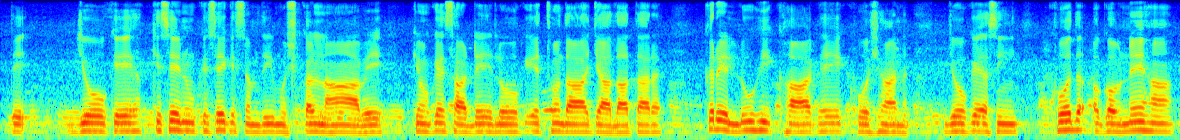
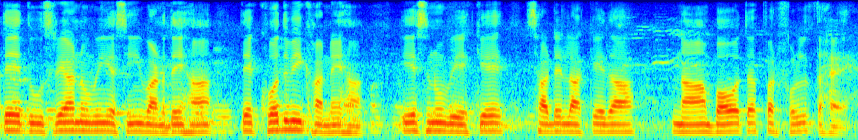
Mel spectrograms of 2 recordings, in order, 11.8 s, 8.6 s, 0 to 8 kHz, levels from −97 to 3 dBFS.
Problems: constant background noise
